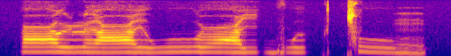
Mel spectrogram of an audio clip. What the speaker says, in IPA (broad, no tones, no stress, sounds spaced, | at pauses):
ʕ ɯ ɭ ɛ ʕ e w u ʕ i ɡ w ɯ k ǀ u m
